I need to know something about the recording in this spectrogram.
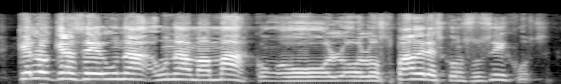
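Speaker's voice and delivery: high, loud preaching cry; fervent loud preaching; full-force preaching. Acted. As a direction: preach it out to the whole church.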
